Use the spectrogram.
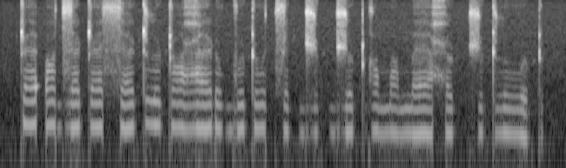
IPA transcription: ʈ ɜ ʔ ɔ d͡z ɜ ʈ ɜ s ɜ ʈ l u ʈ ɔ ʕ ɜ ɽ u ɡ u ʈ u t͡s ɜ ʈ d͡ʒ u ʈ d͡ʒ u ʈ ɡ ɔ m ɔ m ɜ ħ u ʈ t͡ʃ u ʈ l u ʈ

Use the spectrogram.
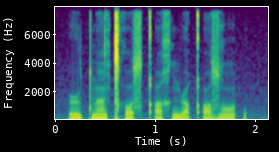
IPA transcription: ə˞ tʷ ã ǀʰ ɔ s qʼ a χ ŋ ə˞ qʼ o zˤ õ ʔ

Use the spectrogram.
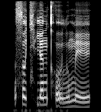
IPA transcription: s ɤ˥˩ t͡ɕʰ j ɛ˥ n kʰ o̰˨˩ ʊ̯ l u˥ m e˧˥ ɪ̯

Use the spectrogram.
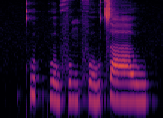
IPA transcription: kʷʰ ɐ˧ p̚ kʷ ɐ˨ w f ʊ˨˧ ŋ f o˨˥ w t͡s aː˧ w

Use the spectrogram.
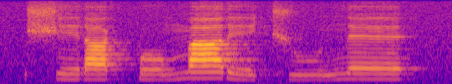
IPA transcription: ʃ e˨ ɾ a˨ k͡p o˨ m a˦ ɾ e˨ t͡ʃ uː˨ n ɛ˦

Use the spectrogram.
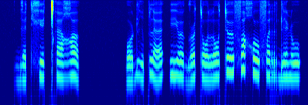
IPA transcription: ɡ e˩˥ t xʲ e˧ ǀʰ ɛ˧ ʁ ə˥˩ | o˩˥ ɖʱ i˩˥ p l ɛ˩˥ | j ø˥˩ ɡ ə˞˥ t o˧ l o˥ t ø˥ f ə˥ χ u˧ f ə˧ r ɖ i˥ ɳ u˥

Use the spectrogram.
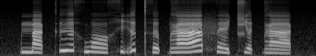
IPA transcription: m a˨˩ k̚ ʔ ɨ˧ ə̯ h w ɔ̤˨˩ h ḭ˧˥ ə̯ t̪ʰ ə˨˩ p̚ ɣ aː˨˦ f ɛ̤˨˩ t͡ɕ ə˨˩ t̚ ɣ a˨˩ k̚

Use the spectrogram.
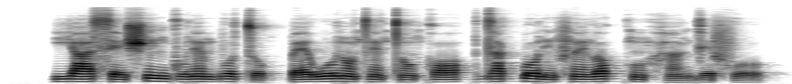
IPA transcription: j a˦ s e˧ ʃ ĩ˦ ɡ u˧ ɾ ɛ̃˦ b o˦˨ t o˨ k͡p ɛ˨˦ w u˦ ɾ ɔ̃˧ t ɛ̃˧ t ɔ̃˧ k ɔ˦ | d a˦ k͡p o˦˨ ɾ ĩ˨ f ɛ̃˧ l ɔ˦ k ũ˧ h ã˨ ɡ e˧ f o˨

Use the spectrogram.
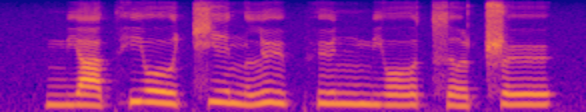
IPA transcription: m j ä˨˩ t̪ʰ j o˥˨ ʊ̯ t͡ɕ i˥˨ n l y˥˨ pʰ y˦ n m j o˨˦ ʊ̯ t͡s ɹ̩˨˦ ʈ͡ʂ ɻ̩˦

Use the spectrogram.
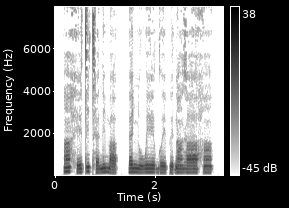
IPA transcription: ã˦ h e˨˦ t i˦ tʰ ɛ˨ n i˦ m a˨ | ɛ˦ ɲ u˨ w eː˦ ɡʷ eː˨ p ɪ˨ ɗ ã˦ ɣ aː˦ h ã˦

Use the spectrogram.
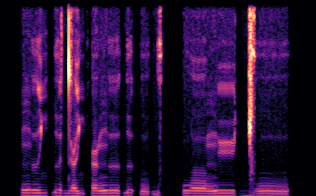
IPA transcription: ŋ ɯː ʎ ɠ ɯ d ə˞ ʎ ʔ ə˞ ŋ ɯː ɠ ɯ ʔ u ɡ | w oː ŋ yː ɡ͡ǀ uː

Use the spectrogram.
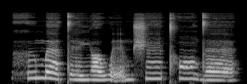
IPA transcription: h ɨ˦ m ɛ˦˨ t̪ e˨ j ɐ˨ w ḛ˨ m ʃ ẽ˦ tʰ ɔ̃˦ d̪ ɛː˨

